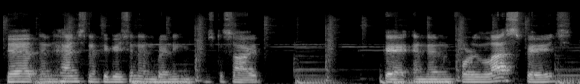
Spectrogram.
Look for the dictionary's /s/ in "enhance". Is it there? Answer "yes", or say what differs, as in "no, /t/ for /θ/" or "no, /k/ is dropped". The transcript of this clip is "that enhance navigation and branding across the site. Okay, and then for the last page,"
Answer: yes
